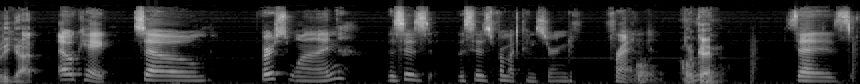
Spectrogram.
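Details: Adult speakers in conversation; ordinary speech.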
